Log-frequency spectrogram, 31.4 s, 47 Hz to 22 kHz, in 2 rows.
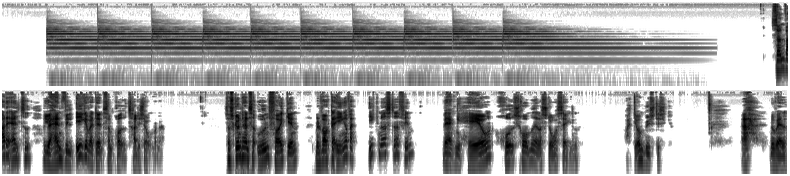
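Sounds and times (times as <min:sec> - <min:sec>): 
large resonant bell rung by hauling on a rope: 0:00.9 - 0:14.0
speech: 0:15.4 - 0:19.0, 0:20.2 - 0:27.3, 0:28.2 - 0:29.1, 0:30.5 - 0:31.4.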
